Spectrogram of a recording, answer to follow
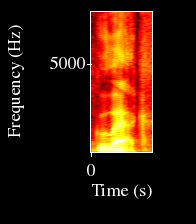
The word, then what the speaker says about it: Gulak: I learned I learned rhymes with attack. It does. Gulak.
